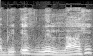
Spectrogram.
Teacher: لام سے پہلے والے حرف نون کے نیچے زیر ہے تو اسم اللہ کے حرف لام کو باریک کر کے پڑھا جائے گا ، بِإِذْنِ اللَّهِ وقف کریں گے تو بِإِذْنِ اللہ پڑھیں گے،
